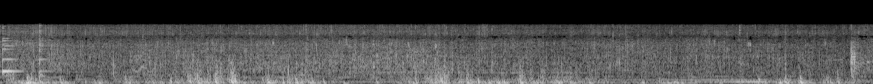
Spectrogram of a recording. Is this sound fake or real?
real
